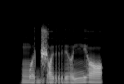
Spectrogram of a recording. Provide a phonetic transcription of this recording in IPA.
m ɤ d͡ʒ ɔ rʲ ɤ nʲ ɔ

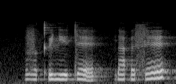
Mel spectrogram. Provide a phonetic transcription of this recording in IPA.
v ɐ kʼ ʏ lʲ ø t ɛ | ɾ a ʔ ə s ɛ

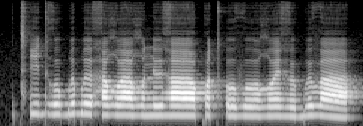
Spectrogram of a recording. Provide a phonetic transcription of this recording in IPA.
t͡sʼ i dʱ o b ə b əː h a ʁʷ aː ʁʷ ə n ɘː ɦ aː qʷ ʌ t͡sʼ o v oː ʁʷ ɛː ɦ ɵ b ɵ v aː

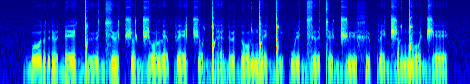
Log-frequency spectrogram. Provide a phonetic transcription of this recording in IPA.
ɠ o r ʉ ɗ e ɡ͡ǃ ʉ d͡z ʉ t͡ʃ o d͡ʒ o l e p e t͡ʃ o ɡ͡ǃ ɛ ɗ ʉ ɗ o ŋ͡ǃ e ɡ͡ǃ y p w y d͡z ɨ t ʉ d͡ʒ y x y p e d͡ʒ ɒ ŋ͡ǃ o d͡ʒ e

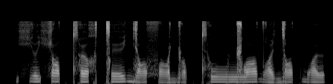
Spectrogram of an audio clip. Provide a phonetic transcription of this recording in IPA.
ç ɘ˧˥ ç ɔ˧˥ tˤ cʰ ɘ˧ χ ǀ eː˧˥ ɟ e˩˧ sˤ e˩ ɡʲ e˩ tˤ cʰ uː˧ ŋ͡ǁ ɔ˧˥ dˤ e˩ ɟ əː˧˥ tˤ b ɘ˧

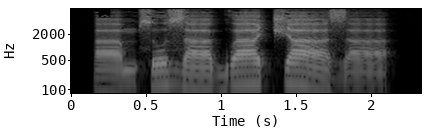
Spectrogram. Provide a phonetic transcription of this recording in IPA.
aː˨ m s o˦ z aː˧ ɡʷ aː˦ t͡ʃ aː˦˨ z a˨

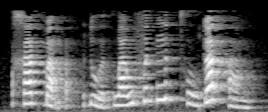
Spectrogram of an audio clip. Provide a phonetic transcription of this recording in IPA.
x a˦˥ k̚ ɓ a̰˧˨ m ʔ | ɗ u˧˩ ə̯ k w a˨˦ w f ə˦˥ t̚ ŋ ə˦˥ t̚ t̪ʰ o̤˨˩ w ɗ a˦˥ k̚ ʔ a̤˨˩ ŋ

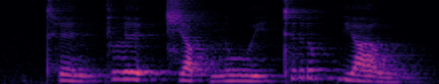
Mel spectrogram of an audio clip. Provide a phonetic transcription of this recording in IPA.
tʰ e˩˦ n k l e˦˥ ʔ t͡ɕ a˨˩ p̚ n uː˩˦ j t r u˥˩ k̚ j a˨˩ w

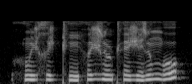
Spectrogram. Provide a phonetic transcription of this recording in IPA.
h ũ ʒ x ɨ ʒ ʈʰ ĩ h ɵ ʒ z ũ ʈʰ e ʒ i z ũ ŋ o

